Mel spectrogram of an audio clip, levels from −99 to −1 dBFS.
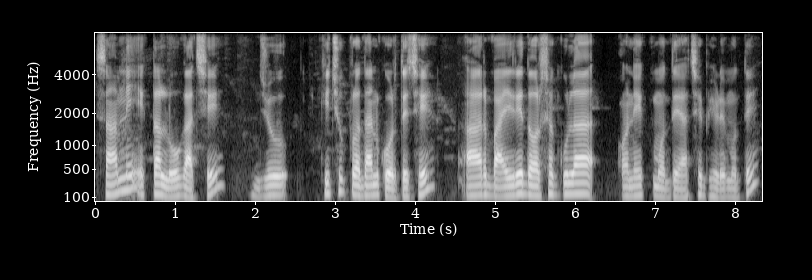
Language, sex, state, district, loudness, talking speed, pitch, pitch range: Bengali, male, West Bengal, Alipurduar, -17 LUFS, 115 wpm, 125 Hz, 115-140 Hz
